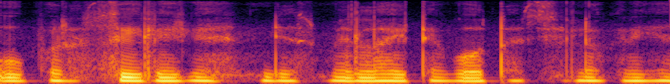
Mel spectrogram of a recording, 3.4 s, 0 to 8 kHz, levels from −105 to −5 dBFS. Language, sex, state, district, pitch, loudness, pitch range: Hindi, male, Chhattisgarh, Raipur, 120 Hz, -18 LUFS, 115-125 Hz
